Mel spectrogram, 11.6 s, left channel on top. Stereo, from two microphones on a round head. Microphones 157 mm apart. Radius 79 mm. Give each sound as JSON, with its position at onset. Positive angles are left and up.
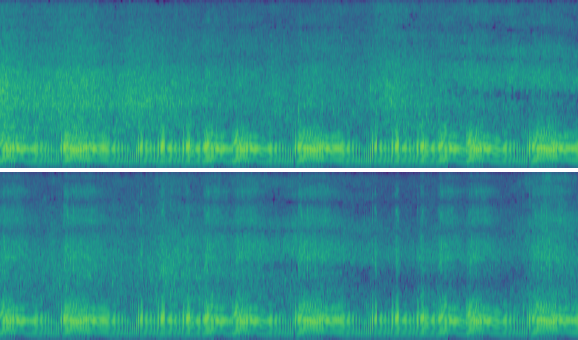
{"t": 0.0, "sound": "a motorcycle", "side_deg": -40}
